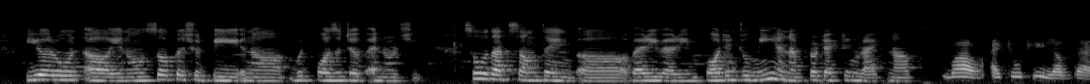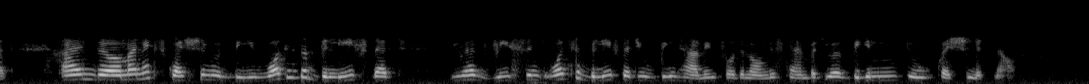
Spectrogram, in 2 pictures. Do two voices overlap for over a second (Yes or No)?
No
